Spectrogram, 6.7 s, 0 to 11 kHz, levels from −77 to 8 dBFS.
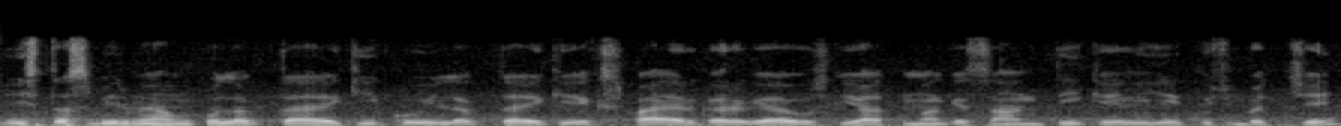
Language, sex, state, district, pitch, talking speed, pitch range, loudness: Hindi, male, Chhattisgarh, Raigarh, 115 Hz, 205 wpm, 105-120 Hz, -18 LUFS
